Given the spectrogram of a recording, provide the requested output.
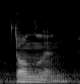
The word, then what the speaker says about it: Tonglen: So I'm not sure again if this is the same tradition, but, and I may pronounce it incorrectly, Tonglen? – Donglen.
